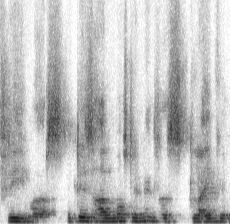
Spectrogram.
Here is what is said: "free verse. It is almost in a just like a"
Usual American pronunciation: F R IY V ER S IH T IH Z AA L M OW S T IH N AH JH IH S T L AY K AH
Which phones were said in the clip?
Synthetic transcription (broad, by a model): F R IY V ER S IH T IH Z AA L M OW S T IH N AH Z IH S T L AY K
